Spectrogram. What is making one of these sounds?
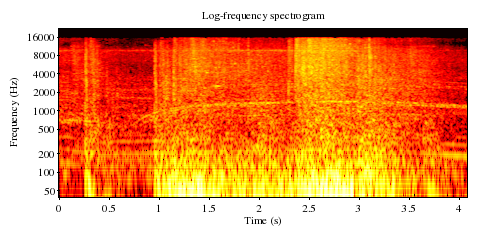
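A car crashes into another with a loud bang.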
